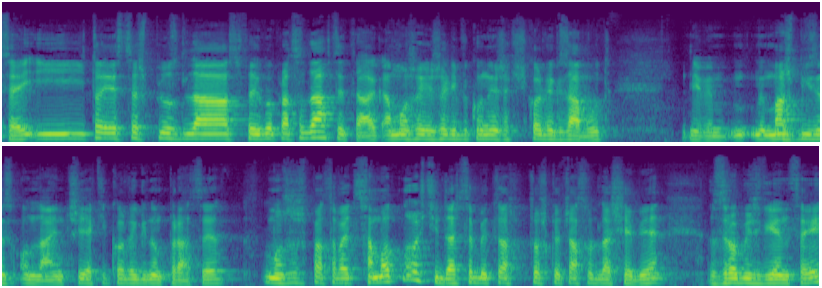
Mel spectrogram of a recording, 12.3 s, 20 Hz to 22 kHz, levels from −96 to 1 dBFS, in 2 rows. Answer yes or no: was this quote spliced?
no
